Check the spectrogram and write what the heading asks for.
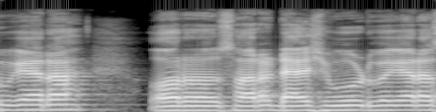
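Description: A man speaking Punjabi in a level, sing-song narrating voice, with a brief pause about half a second in.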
